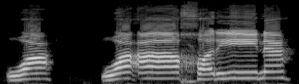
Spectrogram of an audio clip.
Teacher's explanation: दोनों होठों को गोल करने से व अदा होता है। तो ऐसे कहेंगे व आ खरीना व के नीचे ज़ेर है। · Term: वाव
